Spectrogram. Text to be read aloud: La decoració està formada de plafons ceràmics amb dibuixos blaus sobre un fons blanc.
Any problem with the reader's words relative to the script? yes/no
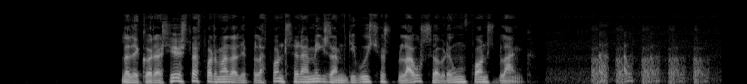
no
